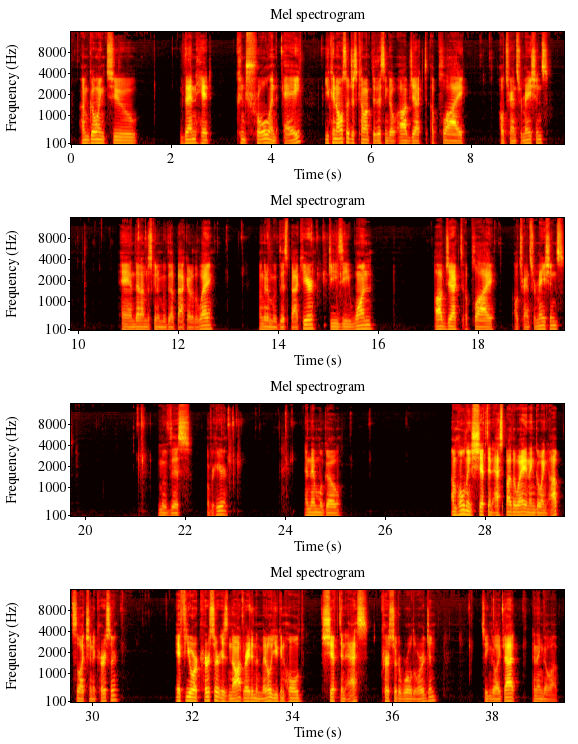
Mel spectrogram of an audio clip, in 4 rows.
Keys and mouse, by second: 0.0-5.0 right drag, 4.1 ctrl+a, 6.6 a, 8.9-10.1 middle drag, 10.3 middle drag, 11.1 g, 13.1 shift+s, 14.5 g, 20.9 g, 22.7 g, 23.6 click, 24.0 shift+s, 25.5 shift+s, 27.8 shift+s, 30.9 click, 31.2 middle click, 31.7 middle click, 33.0 shift+s, 38.1 shift+s, 39.2 middle click.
